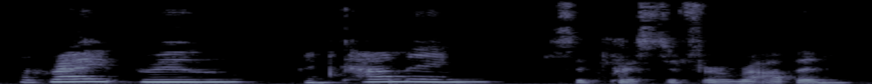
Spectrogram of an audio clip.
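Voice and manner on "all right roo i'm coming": higher, much louder call. A narrator's reading. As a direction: shout reassurance across the stream. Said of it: "calling out".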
